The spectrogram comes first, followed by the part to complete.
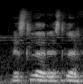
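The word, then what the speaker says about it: wrestler: वॉज रेस्लर earlier, रेस्लर नॉट रेस्लर, डब्ल्यू is silent.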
